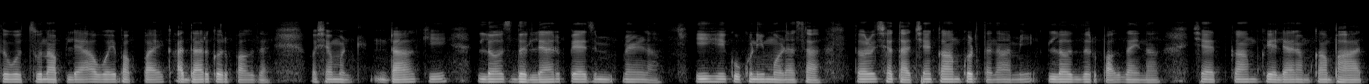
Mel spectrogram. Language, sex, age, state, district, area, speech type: Goan Konkani, male, 18-30, Goa, Quepem, rural, spontaneous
